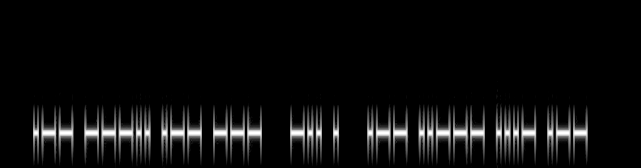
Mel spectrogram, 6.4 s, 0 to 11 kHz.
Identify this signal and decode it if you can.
Morse code, heard as a keyed tone, about 28 wpm, 700 Hz. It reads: W8WO DE W2VW
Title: USA Callsign DE Callsign - 4 Characters - 28wpm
